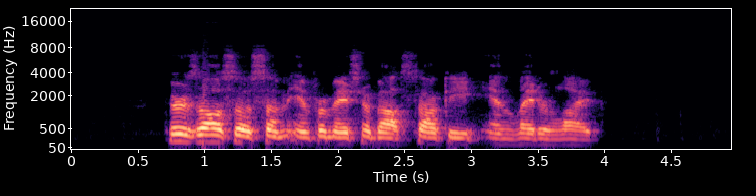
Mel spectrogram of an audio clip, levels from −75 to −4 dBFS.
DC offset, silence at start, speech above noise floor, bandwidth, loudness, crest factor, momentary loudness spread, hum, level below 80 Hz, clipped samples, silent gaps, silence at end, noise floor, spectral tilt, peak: under 0.1%; 0.75 s; 55 dB; 7.8 kHz; -17 LUFS; 16 dB; 12 LU; none; -66 dBFS; under 0.1%; none; 1.05 s; -71 dBFS; -5 dB/octave; -2 dBFS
